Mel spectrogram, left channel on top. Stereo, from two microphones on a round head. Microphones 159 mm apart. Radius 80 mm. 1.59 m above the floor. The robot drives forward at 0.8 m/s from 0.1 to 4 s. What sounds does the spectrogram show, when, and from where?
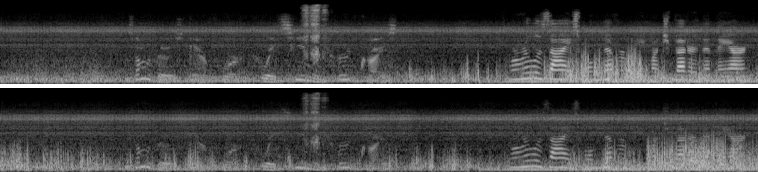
1.3 s a man speaking: 85° left
3.0 s writing: 30° left (ahead or behind); by 3.4 s 25° left (ahead or behind)
5.1 s a woman speaking: 70° left (ahead or behind)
